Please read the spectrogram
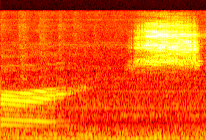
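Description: A man's voice holding one drawn-out vowel, falling slightly in pitch, for well under a second, then a short hissing breath or 's' sound near the end, over a steady low electrical hum.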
